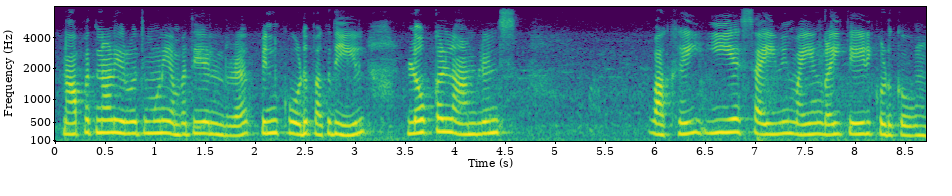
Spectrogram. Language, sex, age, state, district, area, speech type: Tamil, female, 30-45, Tamil Nadu, Mayiladuthurai, rural, read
